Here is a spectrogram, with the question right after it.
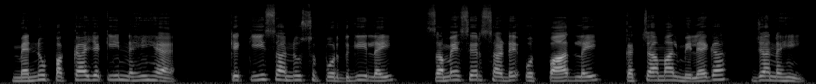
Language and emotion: Punjabi, fearful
